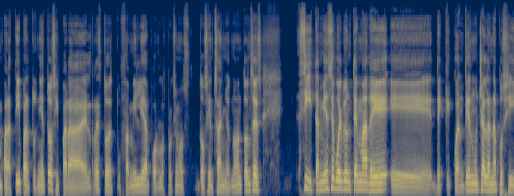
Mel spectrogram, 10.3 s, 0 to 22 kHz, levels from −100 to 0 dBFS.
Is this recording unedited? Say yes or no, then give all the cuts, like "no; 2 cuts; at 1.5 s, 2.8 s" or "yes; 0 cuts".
yes; 0 cuts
